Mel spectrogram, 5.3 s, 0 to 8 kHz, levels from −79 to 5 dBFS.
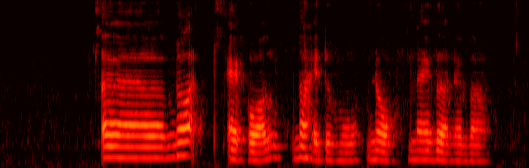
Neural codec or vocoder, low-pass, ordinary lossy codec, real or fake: codec, 16 kHz, 4.8 kbps, FACodec; none; none; fake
